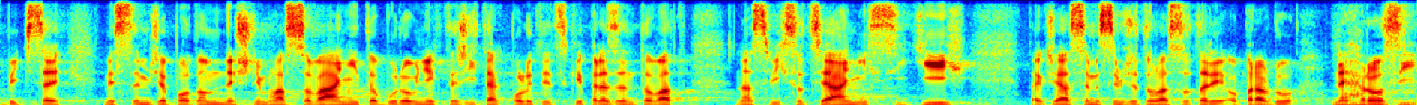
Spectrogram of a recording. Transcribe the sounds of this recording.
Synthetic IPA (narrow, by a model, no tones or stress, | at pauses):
bɪcsɪ | mɪslimʒɛpo̞t̪o̞mdnɛʃɲiːmɦlaso̞vaːɲiːt̪o̞budo̞wɲɛk̚t̪ɛriːt̪ak̚po̞lɪt̪ɪt͡skɪpɾɛzɛnt̪o̞vat̪ | nasviːxso̞t͡sɪaːlɲiːxsiːciːx | t̪aɡʒɛjaːsɪmɪslimʒɛt̪oɦlɛst̪ot̪ɛdɪʔo̞pɾavdunɛɦɾo̞ziː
